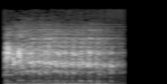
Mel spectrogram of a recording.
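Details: Turkey giving a single loud gobble, a rapid rattling burst of throaty notes lasting just over a second, then silence.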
